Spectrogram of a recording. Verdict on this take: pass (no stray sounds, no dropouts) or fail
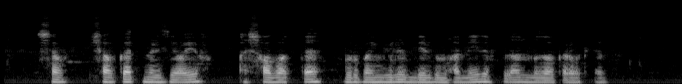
pass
